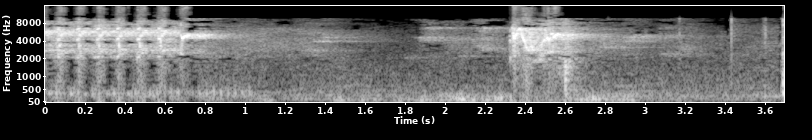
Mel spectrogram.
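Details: Lovebird calls meant to lure young lovebirds into answering. A rapid scratchy chatter fades out, then a single loud shrill squawk sounds, followed by faint clicks.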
